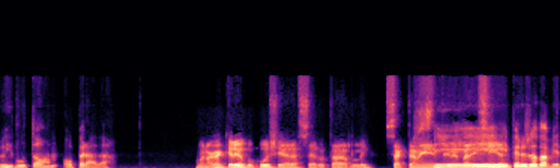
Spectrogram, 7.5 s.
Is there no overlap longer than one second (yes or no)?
no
